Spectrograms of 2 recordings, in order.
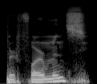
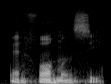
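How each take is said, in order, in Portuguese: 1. A palavra é pronunciada do jeito inglês. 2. A palavra é pronunciada do jeito português. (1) "vai para o inglês como performance" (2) "a gente só muda um pouco a pronúncia"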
